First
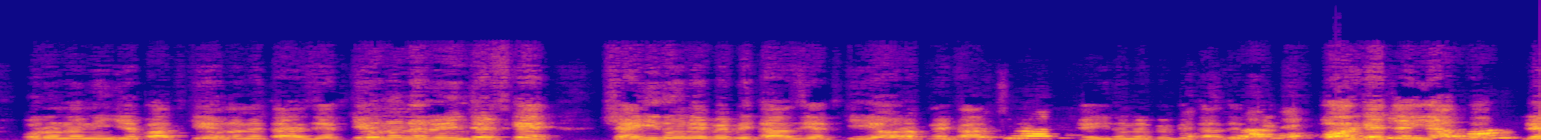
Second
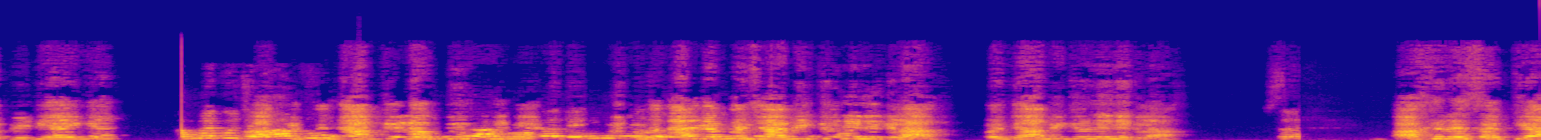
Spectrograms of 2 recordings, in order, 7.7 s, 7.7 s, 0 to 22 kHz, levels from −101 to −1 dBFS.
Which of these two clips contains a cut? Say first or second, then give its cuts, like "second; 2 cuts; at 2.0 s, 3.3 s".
second; 2 cuts; at 0.9 s, 6.4 s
